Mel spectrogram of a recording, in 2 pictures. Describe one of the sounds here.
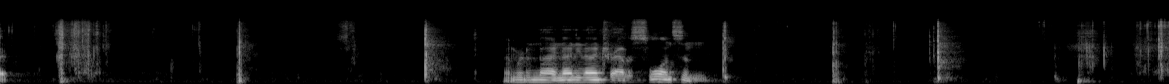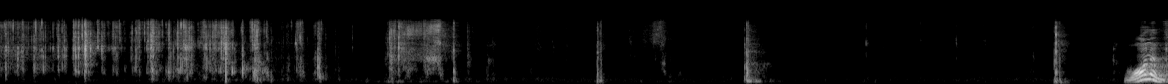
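Trading cards rustle and flick between hands.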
